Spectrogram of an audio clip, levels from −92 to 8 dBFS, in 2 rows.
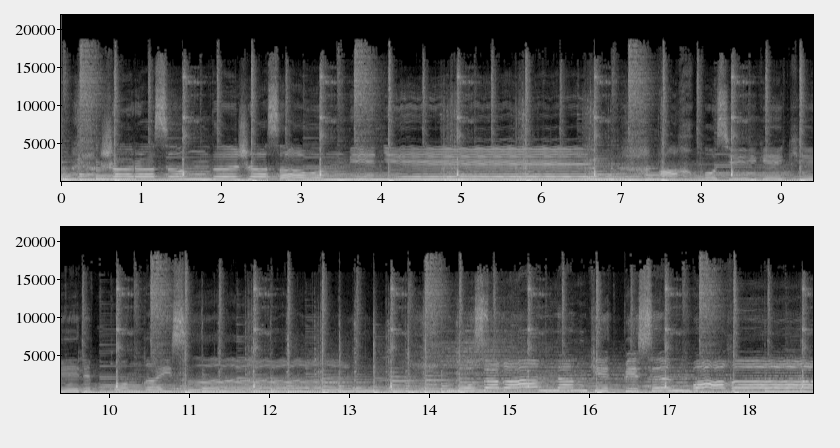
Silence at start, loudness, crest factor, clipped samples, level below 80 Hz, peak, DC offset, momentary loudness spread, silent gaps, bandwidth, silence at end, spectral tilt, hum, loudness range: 0 s; -20 LUFS; 14 dB; under 0.1%; -26 dBFS; -4 dBFS; under 0.1%; 4 LU; none; 19 kHz; 0 s; -5.5 dB/octave; none; 2 LU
